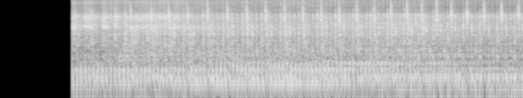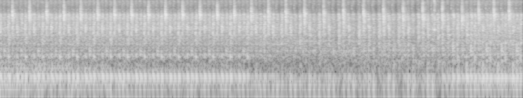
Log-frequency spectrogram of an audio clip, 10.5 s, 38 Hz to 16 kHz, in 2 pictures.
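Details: Mitsubishi Strada 4N15 diesel knocking at idle: after starting, it settles into idle with a steady knock about four times a second over the diesel clatter; engine knocking fault.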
